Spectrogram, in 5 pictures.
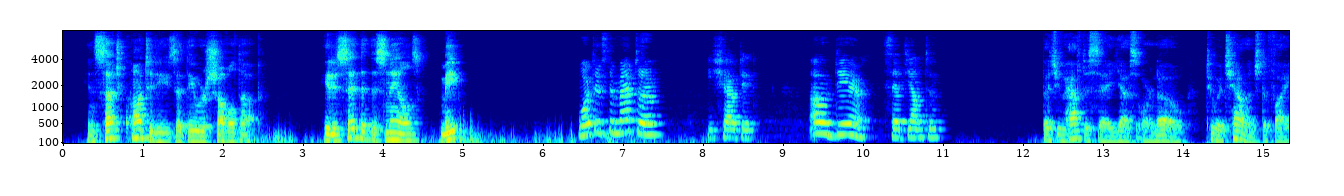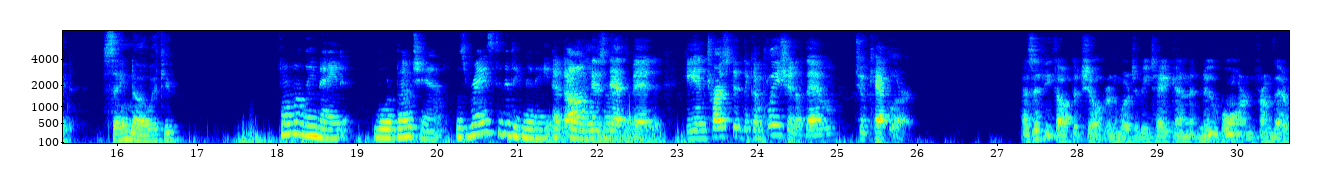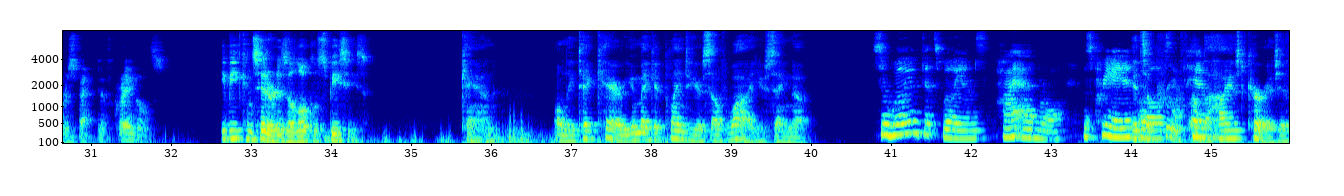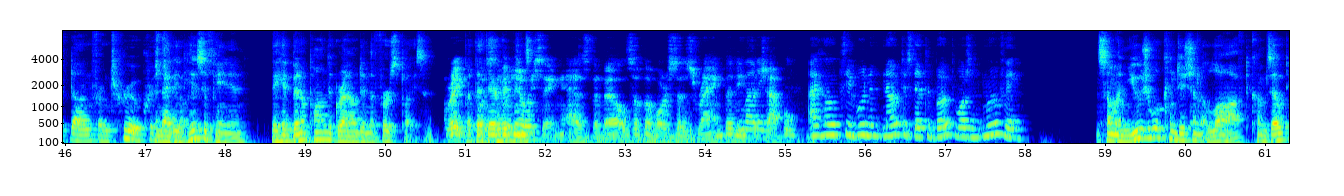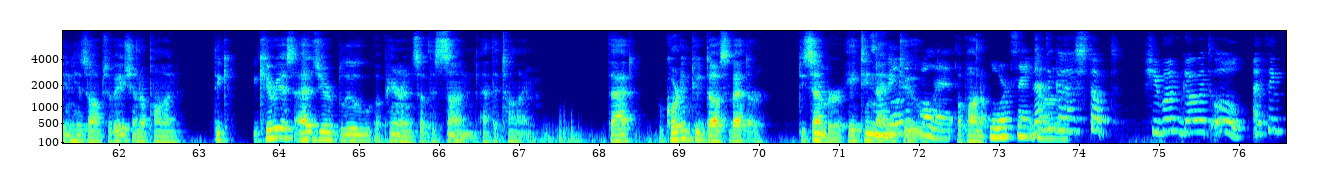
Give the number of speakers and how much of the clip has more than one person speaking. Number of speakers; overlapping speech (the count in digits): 6, about 9%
